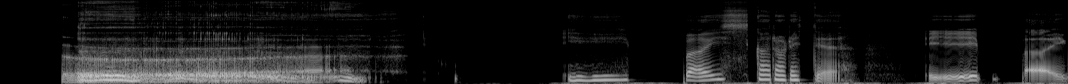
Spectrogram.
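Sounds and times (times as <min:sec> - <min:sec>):
speech: 0:00.6 - 0:01.5, 0:07.2 - 0:08.6, 0:09.3 - 0:10.6
loud burp: 0:00.6 - 0:04.0.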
